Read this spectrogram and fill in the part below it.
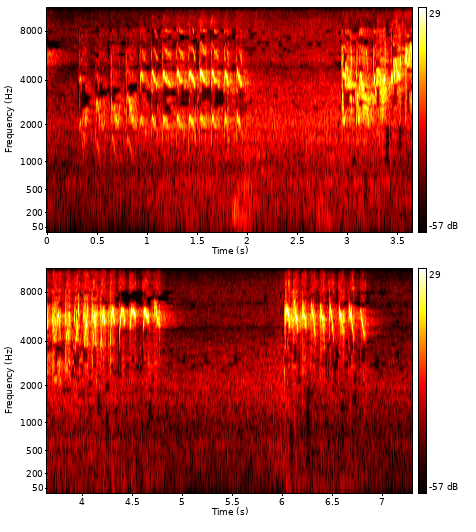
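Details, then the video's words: Vigorous song of a parva Horsfield's bush lark, meant to teach young larks: a layered chattering phrase, then a longer run of fast high pulses, and a final short high burst. "Branjangan parva gacor pas buat pancingan branjangan bahan"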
